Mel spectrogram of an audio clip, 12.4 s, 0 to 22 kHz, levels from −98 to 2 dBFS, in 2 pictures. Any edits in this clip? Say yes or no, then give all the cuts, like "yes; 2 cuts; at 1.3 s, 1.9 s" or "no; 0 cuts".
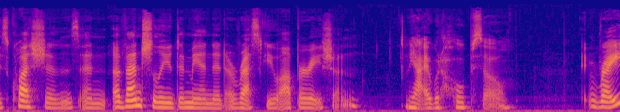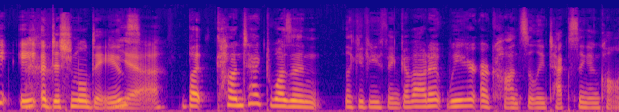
no; 0 cuts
